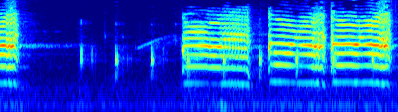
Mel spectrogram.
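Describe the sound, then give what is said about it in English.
A blue jay gives harsh, buzzy jay calls in quick succession, interspersed with short clicking notes like a brief rattle, loud, with no voices. “They're going, JJ, JJ, JJ. And then you heard that little rattle noise in there.”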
